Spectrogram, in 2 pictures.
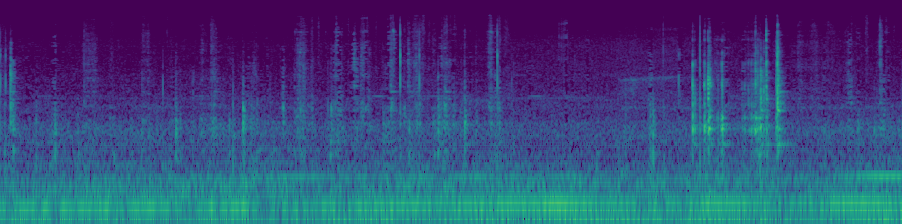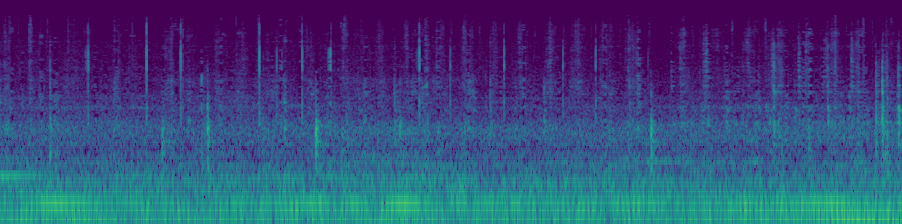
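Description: Small metal clicks and taps of bolts being fitted by hand into a generator's steel frame, with a short burst of rattling about seven seconds in, over a steady low hum in the background.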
